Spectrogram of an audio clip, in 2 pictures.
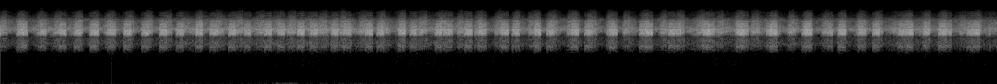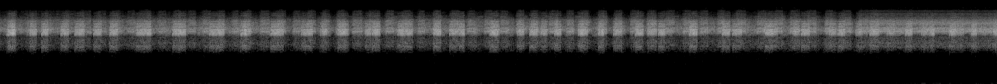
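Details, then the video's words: Cicadas singing in midsummer in a Greek pine forest: a dense, continuous buzzing chorus with rapid pulsing, steady loudness throughout, and no other clear sounds. "Cicadas singing in midsummer - Nature sounds from the Greek fauna - Sounds of cicadas"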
